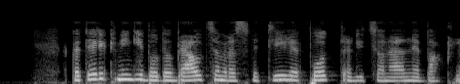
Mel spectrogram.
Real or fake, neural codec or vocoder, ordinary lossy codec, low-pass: fake; codec, 44.1 kHz, 2.6 kbps, DAC; AAC, 24 kbps; 19.8 kHz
